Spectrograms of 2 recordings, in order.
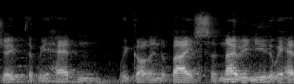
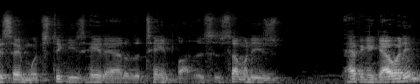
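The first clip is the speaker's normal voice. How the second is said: usual speaking voice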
